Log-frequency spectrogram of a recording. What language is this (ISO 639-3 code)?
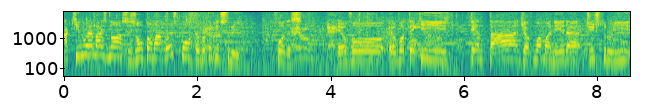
por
